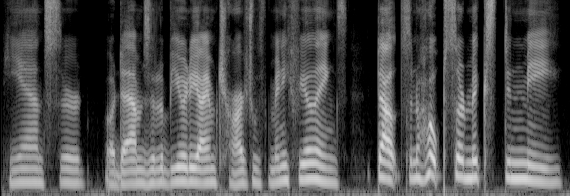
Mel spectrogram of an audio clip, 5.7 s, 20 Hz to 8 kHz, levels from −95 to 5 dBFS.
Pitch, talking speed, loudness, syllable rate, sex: 170 Hz, 200 wpm, -20 LUFS, 5.7 syllables/s, female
